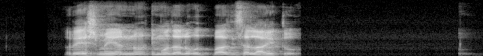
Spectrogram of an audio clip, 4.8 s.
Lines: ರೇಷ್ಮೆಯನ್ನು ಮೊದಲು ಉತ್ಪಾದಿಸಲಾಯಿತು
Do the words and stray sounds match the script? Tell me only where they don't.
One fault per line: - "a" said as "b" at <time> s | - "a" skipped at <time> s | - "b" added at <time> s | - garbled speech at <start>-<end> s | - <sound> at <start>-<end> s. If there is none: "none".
none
